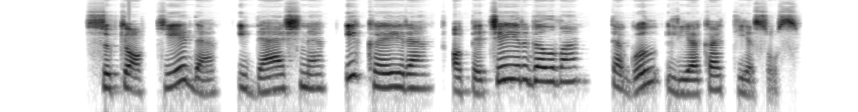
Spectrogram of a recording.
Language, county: Lithuanian, Klaipėda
